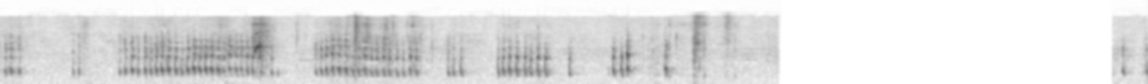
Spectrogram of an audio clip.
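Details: A least weasel chatters in vibrating, nasal trills, with longer bursts early on and then shorter clipped notes, before the sound stops and a last brief pulse appears at the end.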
